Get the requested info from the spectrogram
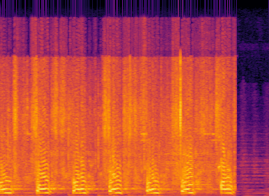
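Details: Black and Tan Coonhound, a hunting breed with a booming, deep voice that echoes like a fog horn through the valleys. Six loud barks with a rise and fall in pitch, repeated about every half second, then it stops abruptly.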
